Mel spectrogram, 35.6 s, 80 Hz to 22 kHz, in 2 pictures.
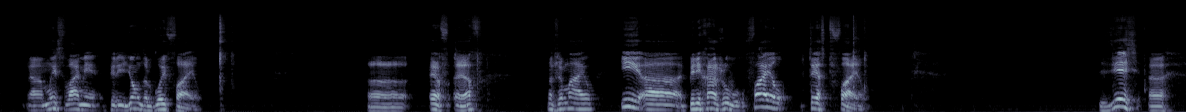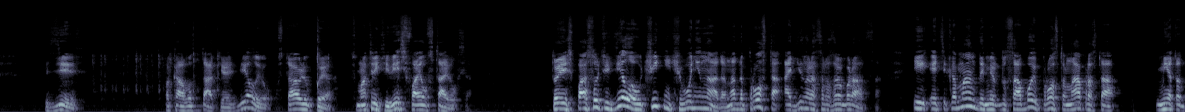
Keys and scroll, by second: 3.3 typing, 6.9 f, 7.2 f, 11.2 Down, 11.5 Down, 12.0 Down, 12.8 Return, 16.6 Up, 16.9 Up, 17.1 Up, 19.2 Down, 19.4 Down, 19.5 Down, 19.7 Down, 19.9 Down, 20.2 Down, 20.4 Down, 20.6 Down, 20.8 Down, 20.9 Down, 22.5 p.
